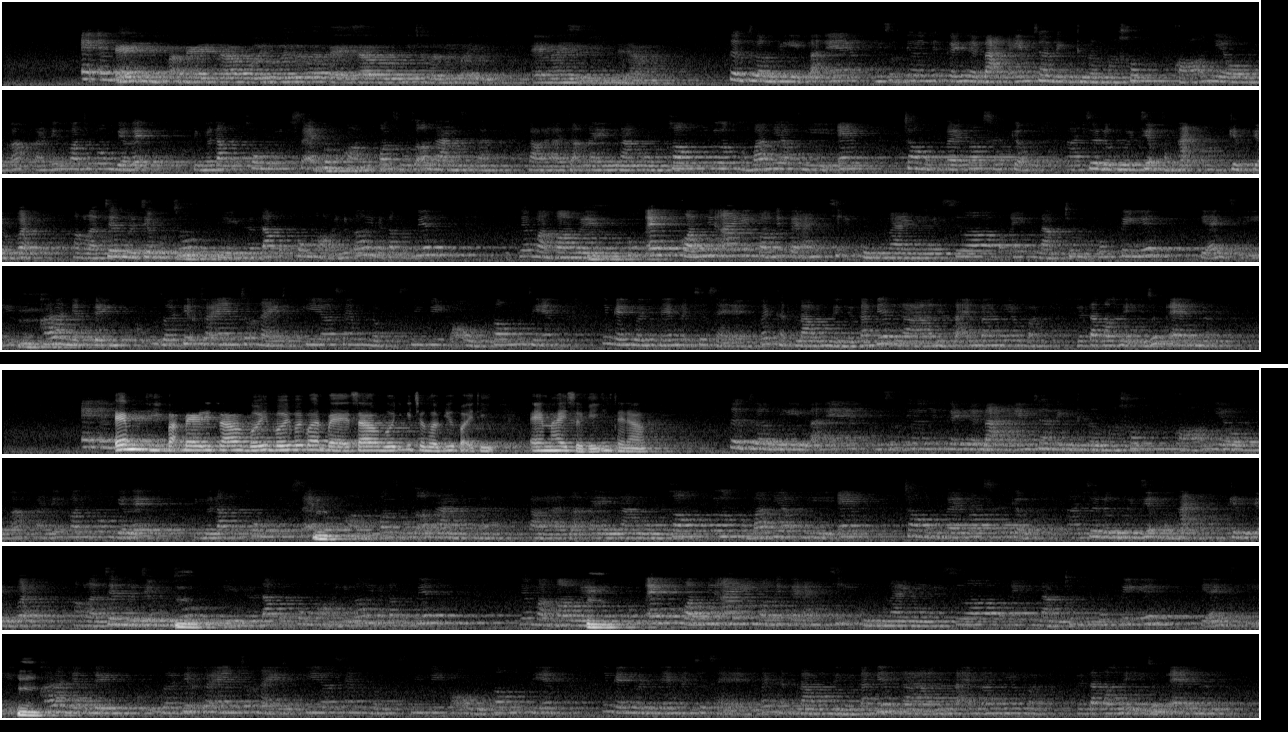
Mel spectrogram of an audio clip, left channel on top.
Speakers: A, on the left (about 20°); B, on the right (about 45°).
A: Em, em
B: em
A: thấy
B: thì bạn bè thì sao với với với bạn bè sao với những cái trường hợp như vậy thì em hay xử lý như thế nào
A: Thường thường thì bạn em ví dụ như những cái người bạn mà em chơi bình thường mà không có nhiều các cái liên quan trong công việc ấy thì người ta cũng không sẽ
B: ừ
A: không hỏi một con số rõ ràng chỉ là bảo là dạo này làm ổn không lương khoảng bao nhiêu thì em cho một cái con số kiểu à, chưa được 10 triệu chẳng hạn hoặc kiểu kiểu vậy hoặc là trên 10 triệu một
B: ừ
A: chút thì người ta cũng không hỏi nữa ấy, người ta cũng biết ấy nhưng mà còn về
B: ừ
A: cũng em cũng có như anh ấy có những cái anh chị cùng ngành ngày xưa bọn em làm chung của công ty ấy thì anh chị
B: ừ
A: cũng khá là nhiệt tình cũng giới thiệu cho em chỗ này chỗ kia xem nộp CV có ổn không thì em những cái người như thế em lại chia sẻ một cách thật lòng để người ta biết là hiện tại em bao nhiêu và người ta có thể giúp em được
